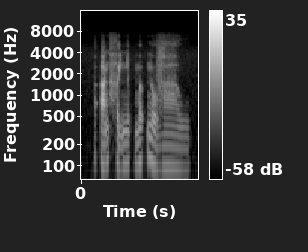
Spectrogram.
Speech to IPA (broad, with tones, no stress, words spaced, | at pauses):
ʔa̰˧˥ŋhə̰˧˨jɲə˨˩p̚ mə˦˥p̚no˧˩va̤ː˨˩w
